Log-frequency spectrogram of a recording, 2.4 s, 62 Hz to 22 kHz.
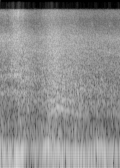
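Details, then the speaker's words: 1968 International Harvester Travelall 1100 half-ton V8: quick throttle blip, deep even rumble, smooth and steady with no knocks or misses; any light clank is the exhaust manifold heat dampener, normal. Runs really good. "You know, it sounds really good. So this is the kind of rig, I mean, I wouldn't have a problem someone flying in and driving it home."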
